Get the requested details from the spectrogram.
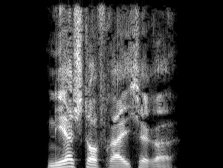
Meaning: inflection of nährstoffreich: 1. strong/mixed nominative/accusative feminine singular comparative degree 2. strong nominative/accusative plural comparative degree
- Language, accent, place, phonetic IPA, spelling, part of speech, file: German, Germany, Berlin, [ˈnɛːɐ̯ʃtɔfˌʁaɪ̯çəʁə], nährstoffreichere, adjective, De-nährstoffreichere.ogg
